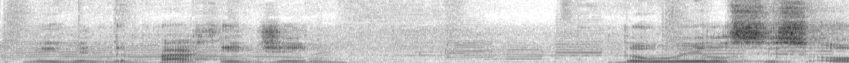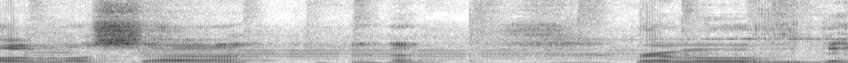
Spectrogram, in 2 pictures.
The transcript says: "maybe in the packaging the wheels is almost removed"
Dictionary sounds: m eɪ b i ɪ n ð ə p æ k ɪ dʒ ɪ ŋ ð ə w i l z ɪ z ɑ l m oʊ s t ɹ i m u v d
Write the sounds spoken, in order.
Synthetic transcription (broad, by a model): m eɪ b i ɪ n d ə p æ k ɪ dʒ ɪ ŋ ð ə w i l s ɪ s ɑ l m oʊ s t ɹ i m u v d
